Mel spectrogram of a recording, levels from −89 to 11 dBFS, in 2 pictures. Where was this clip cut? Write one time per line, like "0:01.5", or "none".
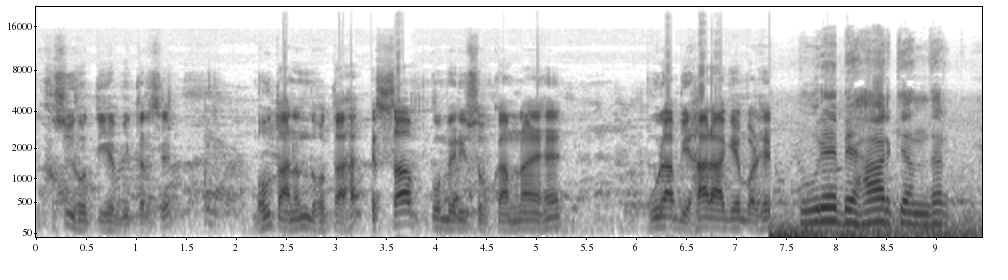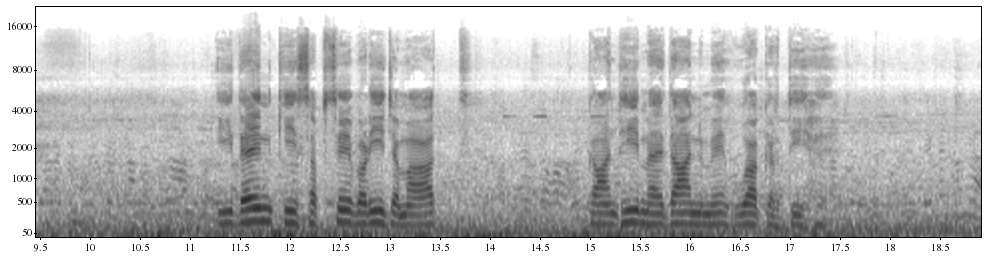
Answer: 0:03.4
0:07.4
